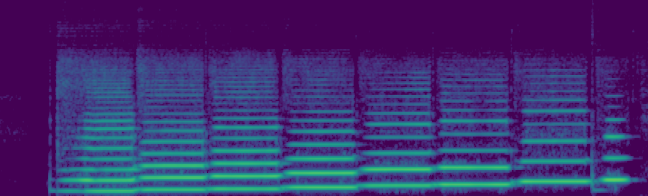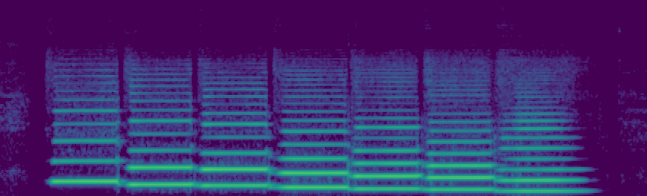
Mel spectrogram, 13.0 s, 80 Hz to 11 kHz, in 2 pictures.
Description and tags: Sax Alto - F minor
Part of the Good-sounds dataset of monophonic instrumental sounds.
instrument::sax_alto
note::F
good-sounds-id::6817
mode::natural minor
